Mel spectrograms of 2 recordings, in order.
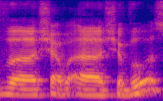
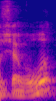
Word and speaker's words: Shavuot: of Passover right up to the holiday of Shavuos or Shavuot, depending on how you want to pronounce it.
